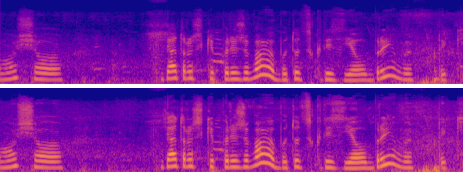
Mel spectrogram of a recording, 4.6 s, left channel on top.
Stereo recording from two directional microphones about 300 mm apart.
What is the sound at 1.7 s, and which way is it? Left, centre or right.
Speech, centre.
